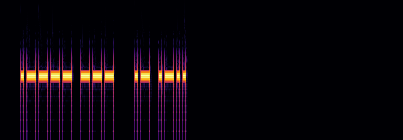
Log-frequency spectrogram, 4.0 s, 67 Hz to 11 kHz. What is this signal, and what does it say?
Morse code, heard as a keyed tone, about 39 wpm, 700 Hz. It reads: 1O AL
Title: Winter Field Day Exchanges 40wpm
